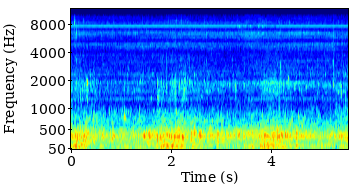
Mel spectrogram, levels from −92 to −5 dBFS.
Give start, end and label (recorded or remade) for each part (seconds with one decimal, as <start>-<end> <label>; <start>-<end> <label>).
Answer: 0.0-3.3 recorded; 3.3-4.1 remade; 4.1-5.6 recorded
